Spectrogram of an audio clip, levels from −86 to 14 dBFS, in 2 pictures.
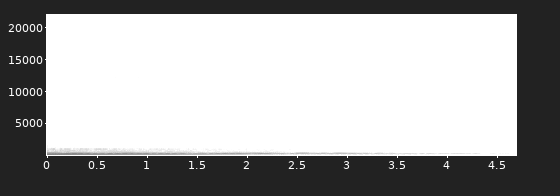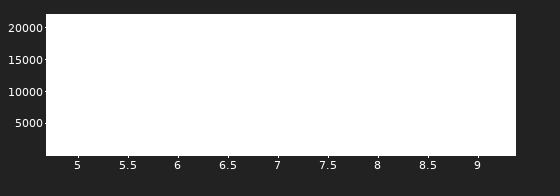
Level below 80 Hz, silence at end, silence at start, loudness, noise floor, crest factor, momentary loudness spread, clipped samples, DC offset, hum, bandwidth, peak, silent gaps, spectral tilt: -56 dBFS; 5.9 s; 0 s; -50 LUFS; under -90 dBFS; 20 dB; 20 LU; under 0.1%; under 0.1%; 50 Hz at -90 dBFS; 19 kHz; -32 dBFS; none; -9.5 dB/octave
